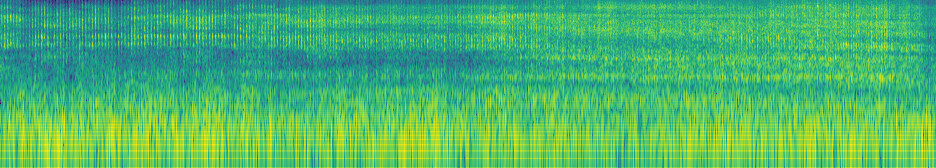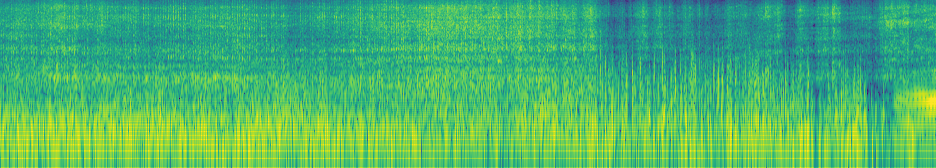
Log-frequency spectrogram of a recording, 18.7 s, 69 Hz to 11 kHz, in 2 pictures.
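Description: The diesel engine of an MTZ 82.1 tractor runs steadily while it sows wheat into dry, dusty soil. The rumble is loud and close and holds an even drone throughout, with some brief clanks near the end.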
